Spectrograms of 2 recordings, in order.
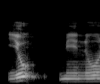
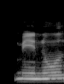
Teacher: terputus antara hamzah dengan suara setelahnya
